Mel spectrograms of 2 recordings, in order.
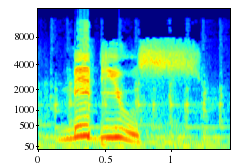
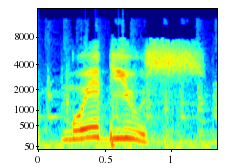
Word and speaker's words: Moebius: Eu vi ele pronunciando em documentários Mebius, bem a francesa. Ele o próprio Moebius falando Mebius, então.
